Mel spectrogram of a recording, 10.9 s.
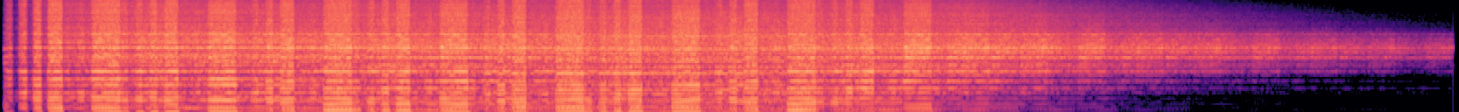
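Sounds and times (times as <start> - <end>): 
gated trance synth: 0.2 - 9.2.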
